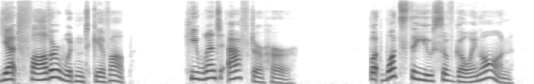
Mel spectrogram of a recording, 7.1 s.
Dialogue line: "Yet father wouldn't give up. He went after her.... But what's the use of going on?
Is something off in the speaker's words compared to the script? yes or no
no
